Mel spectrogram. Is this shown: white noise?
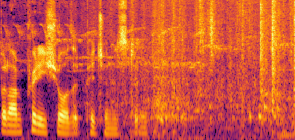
no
